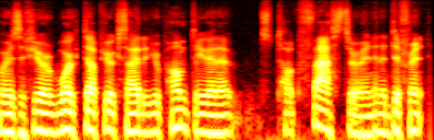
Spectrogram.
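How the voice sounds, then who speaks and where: A man's voice: fairly low pitch, flat delivery, quick pace, smooth, no echo. A man talking as a voice coach, giving an earnest and encouraging spoken lesson in short listed phrases.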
